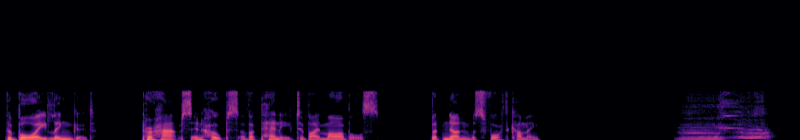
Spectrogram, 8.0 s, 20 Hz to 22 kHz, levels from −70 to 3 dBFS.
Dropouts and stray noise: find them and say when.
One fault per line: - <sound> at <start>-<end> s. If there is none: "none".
- squeak at 6.7-7.8 s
